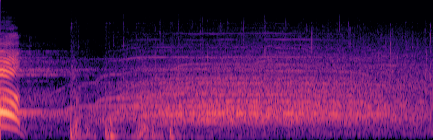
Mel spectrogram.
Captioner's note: cheers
